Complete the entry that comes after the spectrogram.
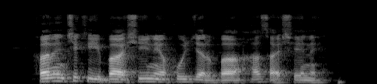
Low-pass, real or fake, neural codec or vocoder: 10.8 kHz; real; none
